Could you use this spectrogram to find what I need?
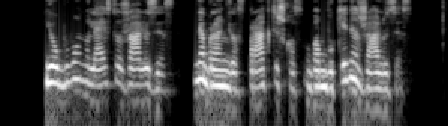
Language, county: Lithuanian, Tauragė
